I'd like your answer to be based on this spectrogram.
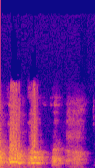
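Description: A dog barks indoors during a podcast recording, three or four close, sharp barks in quick succession over about a second and a half, loud and alone with no talk over them.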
